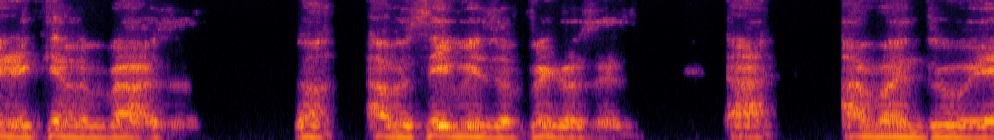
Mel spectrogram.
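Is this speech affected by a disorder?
Yes: ALS/MND.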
